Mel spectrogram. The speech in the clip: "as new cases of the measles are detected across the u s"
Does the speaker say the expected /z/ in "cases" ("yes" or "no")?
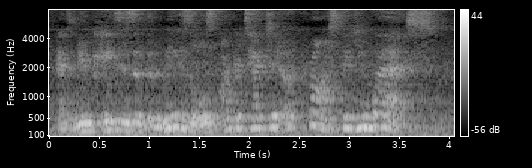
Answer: yes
